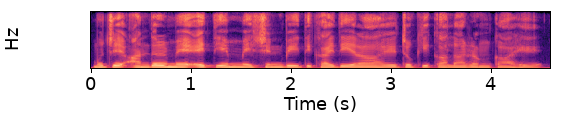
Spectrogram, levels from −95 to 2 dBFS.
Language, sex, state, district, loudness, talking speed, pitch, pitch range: Hindi, female, Arunachal Pradesh, Papum Pare, -16 LUFS, 210 wpm, 180 Hz, 160-195 Hz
